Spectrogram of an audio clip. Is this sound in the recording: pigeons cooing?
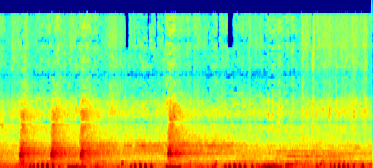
yes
